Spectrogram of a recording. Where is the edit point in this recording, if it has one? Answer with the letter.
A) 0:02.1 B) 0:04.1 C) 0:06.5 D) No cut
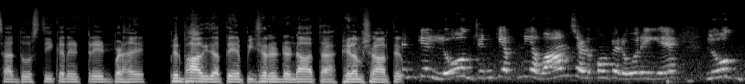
B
